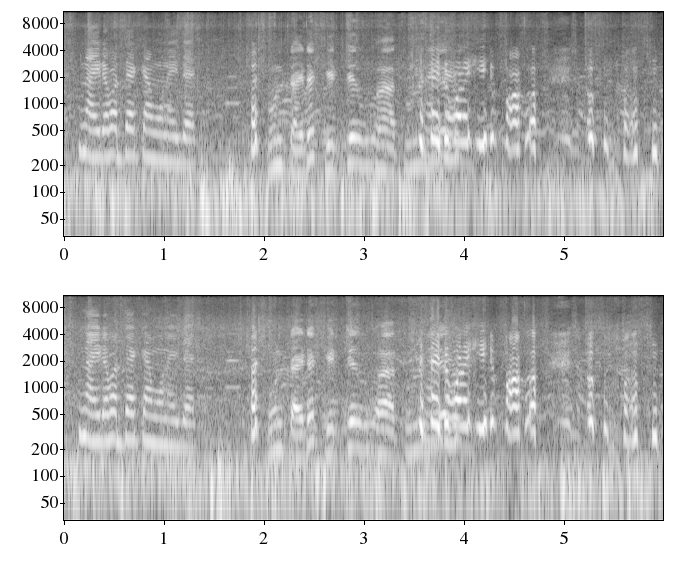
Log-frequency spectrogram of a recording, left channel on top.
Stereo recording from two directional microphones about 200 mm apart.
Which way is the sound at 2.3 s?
55° left (ahead or behind).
